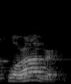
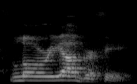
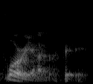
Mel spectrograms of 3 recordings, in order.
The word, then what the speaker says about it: floriography: Tucked inside the Lot 76 Commonplace book, footnote 16, near the end of a section on florography? How do you say that word? Floriography. It's like choreography. Floriography.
